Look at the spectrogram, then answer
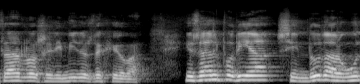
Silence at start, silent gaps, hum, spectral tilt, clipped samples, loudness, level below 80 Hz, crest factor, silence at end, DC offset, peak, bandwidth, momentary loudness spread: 0 s; none; none; -5 dB/octave; under 0.1%; -15 LUFS; -72 dBFS; 14 dB; 0 s; under 0.1%; 0 dBFS; 13 kHz; 9 LU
